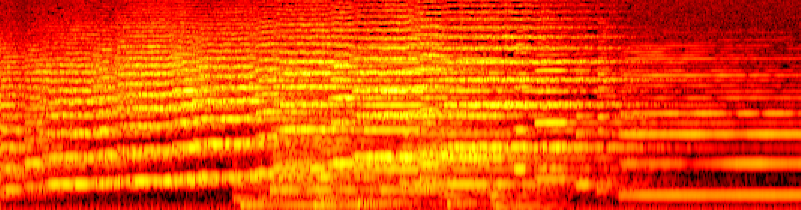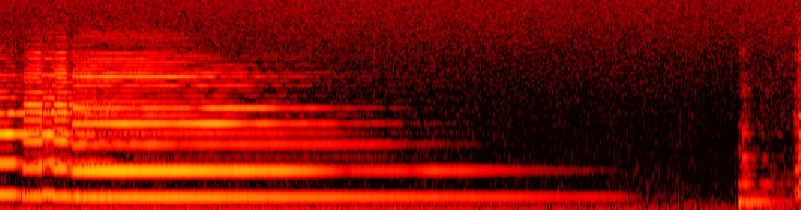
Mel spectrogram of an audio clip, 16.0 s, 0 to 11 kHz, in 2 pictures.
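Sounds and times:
solo clarinet: 2.3 - 14.2, 15.4 - 16.0.

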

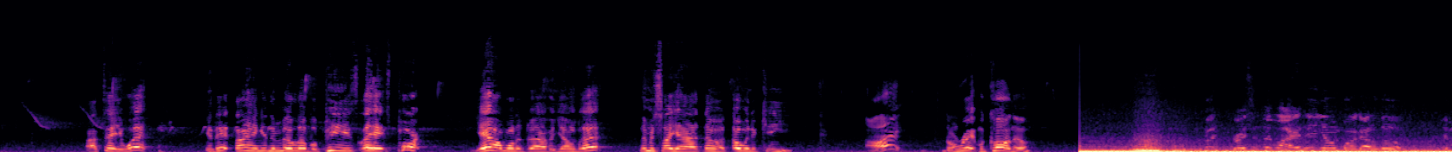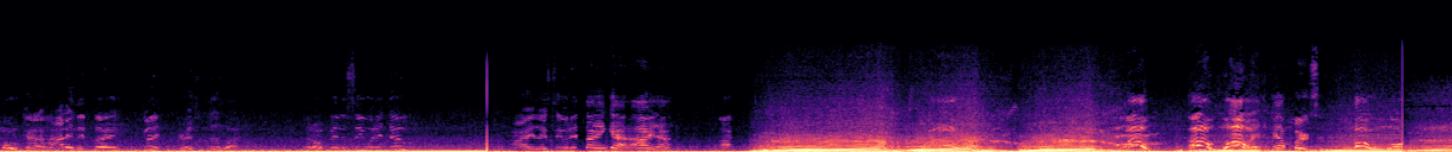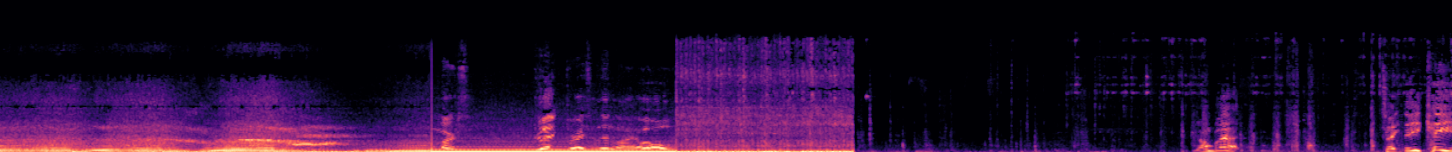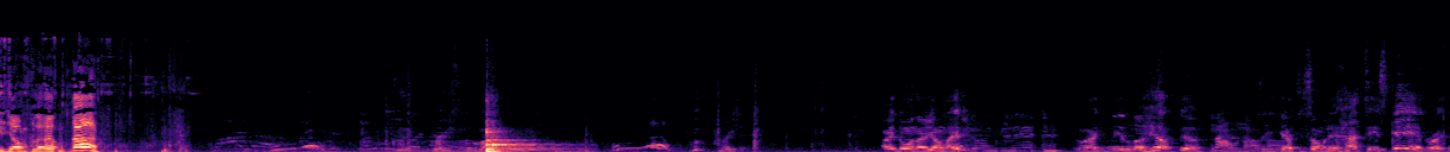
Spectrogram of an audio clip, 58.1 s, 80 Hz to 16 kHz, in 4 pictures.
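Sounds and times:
car engine revving inside cabin: 10.8 - 20.6, 21.2 - 31.8, 32.7 - 37.6.

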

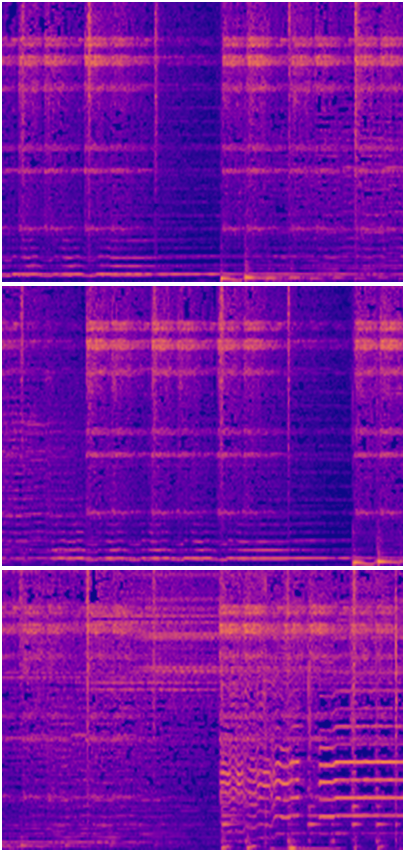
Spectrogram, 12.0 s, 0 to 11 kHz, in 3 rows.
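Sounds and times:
person humming long note: 0.0 - 9.3
soft musical accompaniment: 0.0 - 12.0.

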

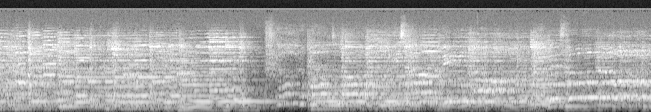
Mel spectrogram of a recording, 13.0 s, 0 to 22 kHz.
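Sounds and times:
mixed choir singing: 6.0 - 13.0.

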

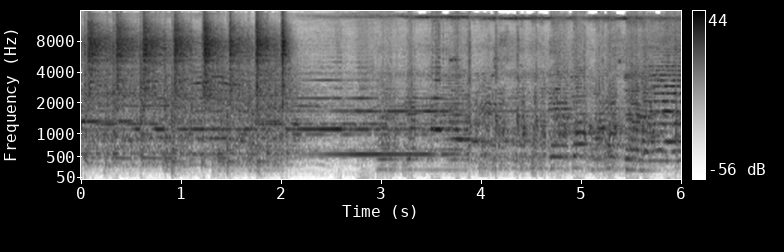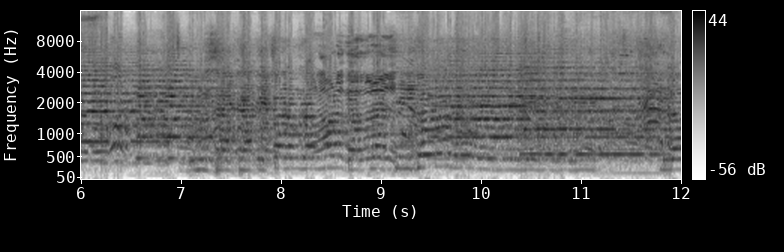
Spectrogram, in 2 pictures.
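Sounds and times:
folk music with wavering melody: 0.0 - 7.3.

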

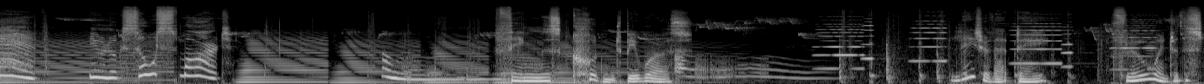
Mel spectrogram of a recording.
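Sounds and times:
cartoon dog whimpering: 6.7 - 8.6.

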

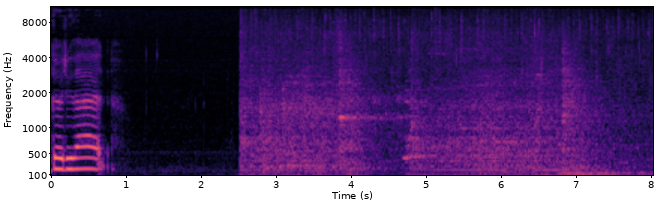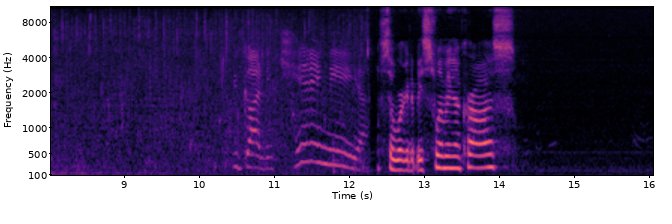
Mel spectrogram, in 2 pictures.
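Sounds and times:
low rumble: 2.5 - 12.0
falling water: 2.5 - 12.3.

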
